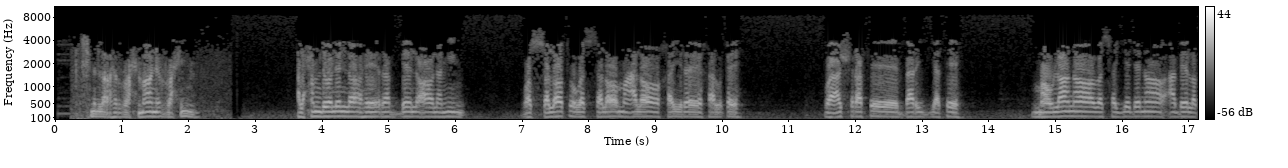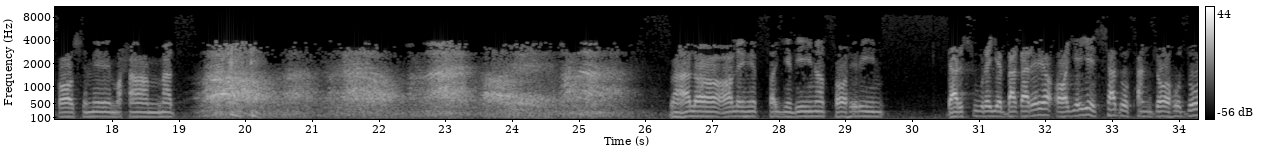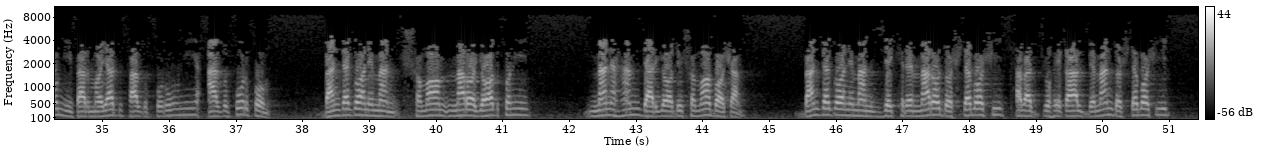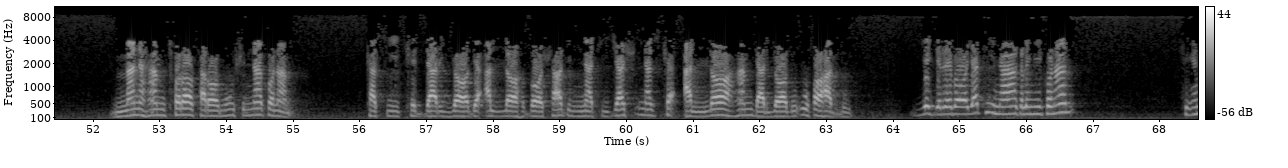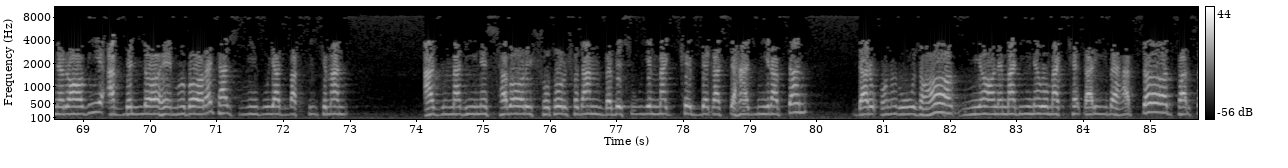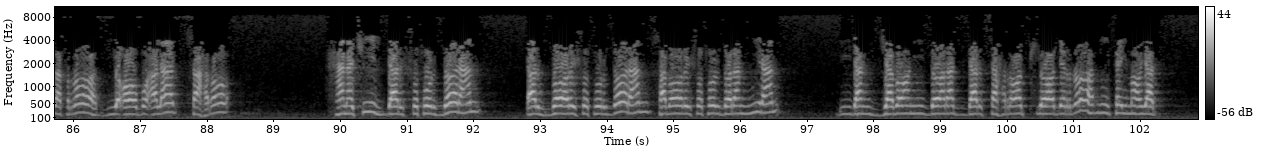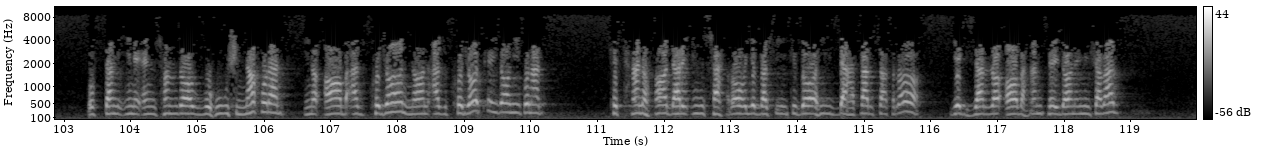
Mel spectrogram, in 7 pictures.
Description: به گزارش پایگاه خبری 598، مرحوم آیت الله مشکینی در یکی از جلسات اخلاق خود به موضوع «توجه قلبی و یاد خدا» پرداخت که تقدیم شما فرهیختگان می شود.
